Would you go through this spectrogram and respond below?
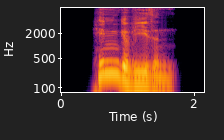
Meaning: past participle of hinweisen
- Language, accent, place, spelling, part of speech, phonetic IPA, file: German, Germany, Berlin, hingewiesen, verb, [ˈhɪnɡəˌviːzn̩], De-hingewiesen.ogg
